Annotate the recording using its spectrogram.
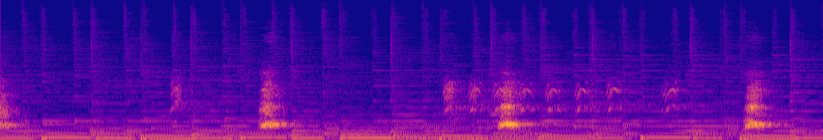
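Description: Doberman barking with its head raised: four barks a couple of seconds apart, the one near the middle the loudest and followed by a short run of smaller calls. Background music with a steady beat runs under it.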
